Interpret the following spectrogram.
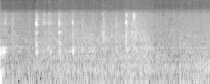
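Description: Computer keyboard typing: a quick run of faint key clicks in the first second, then two or three more a little past the middle.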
